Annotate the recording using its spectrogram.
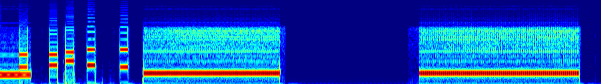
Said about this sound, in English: I'm going to dial his phone right now and see if we can get him on the phone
